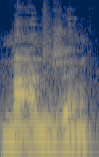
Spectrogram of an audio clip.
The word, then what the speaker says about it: Nanjing: isn't it ning no it's nonan n a n j i n like Beijing naning and one means North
